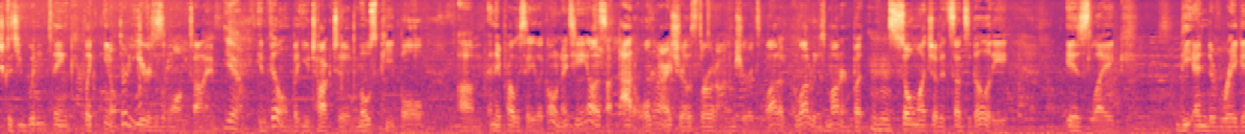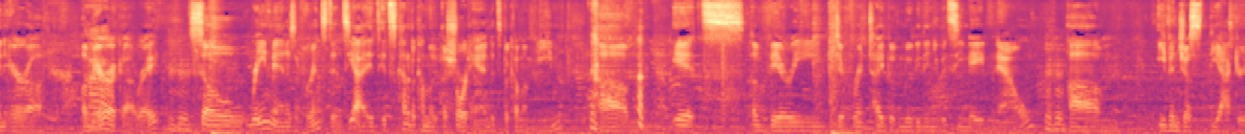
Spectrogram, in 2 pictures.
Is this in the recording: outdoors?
yes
